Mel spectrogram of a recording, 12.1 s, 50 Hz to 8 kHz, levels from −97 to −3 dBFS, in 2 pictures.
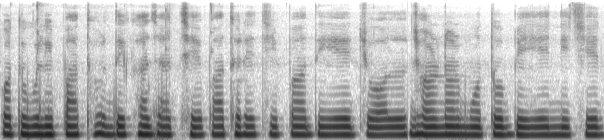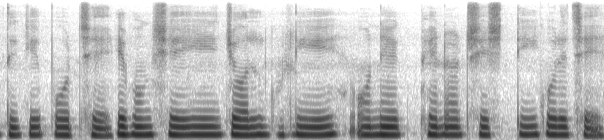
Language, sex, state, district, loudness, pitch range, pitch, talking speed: Bengali, male, West Bengal, Purulia, -25 LUFS, 170-175 Hz, 170 Hz, 110 wpm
